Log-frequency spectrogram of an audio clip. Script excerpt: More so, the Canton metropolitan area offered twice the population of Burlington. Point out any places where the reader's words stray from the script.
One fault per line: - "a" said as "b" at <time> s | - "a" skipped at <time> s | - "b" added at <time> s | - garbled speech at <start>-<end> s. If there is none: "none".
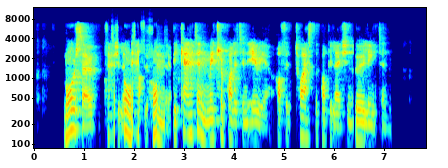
- garbled speech at 1.4-2.7 s
- "of" skipped at 6.4 s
